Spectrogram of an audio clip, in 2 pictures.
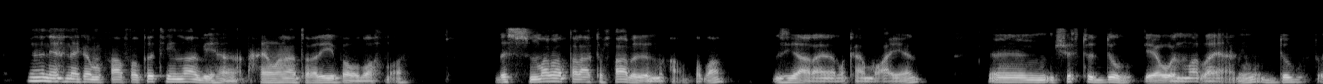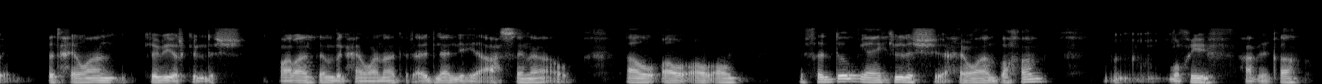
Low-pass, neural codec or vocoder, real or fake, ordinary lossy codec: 5.4 kHz; codec, 16 kHz, 8 kbps, FunCodec, trained on Chinese and English, 25 frames a second; fake; none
